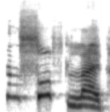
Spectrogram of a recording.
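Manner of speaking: na soft life lifted high and snapped; bright emphatic repeat. Shown as a demonstration.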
